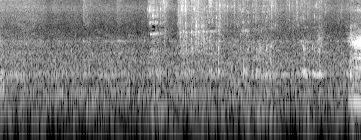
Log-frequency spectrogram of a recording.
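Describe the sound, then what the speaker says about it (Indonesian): Water poured from a glass into a bottle, a soft continuous trickle and gurgle of liquid filling the container, fairly quiet and close, ending with a brief louder splash or clink. "bagaimana kalau air di gelas kita pindahkan ke dalam botol?"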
